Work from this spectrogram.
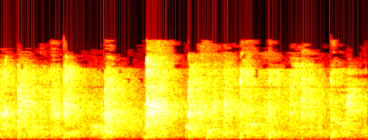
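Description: An audience at a lecture claps together, a dense steady patter of hands that holds at an even, fairly loud level for under two seconds with no talking.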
